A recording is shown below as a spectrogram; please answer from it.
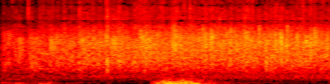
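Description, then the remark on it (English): Scattered, hesitant applause from an audience after the speaker pauses to celebrate their progress: a steady wash of uneven hand claps at moderate volume with a low rumble of movement underneath, no voices. “You got that hesitant clap like, is he about to tell us what we're really filthy rags?”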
